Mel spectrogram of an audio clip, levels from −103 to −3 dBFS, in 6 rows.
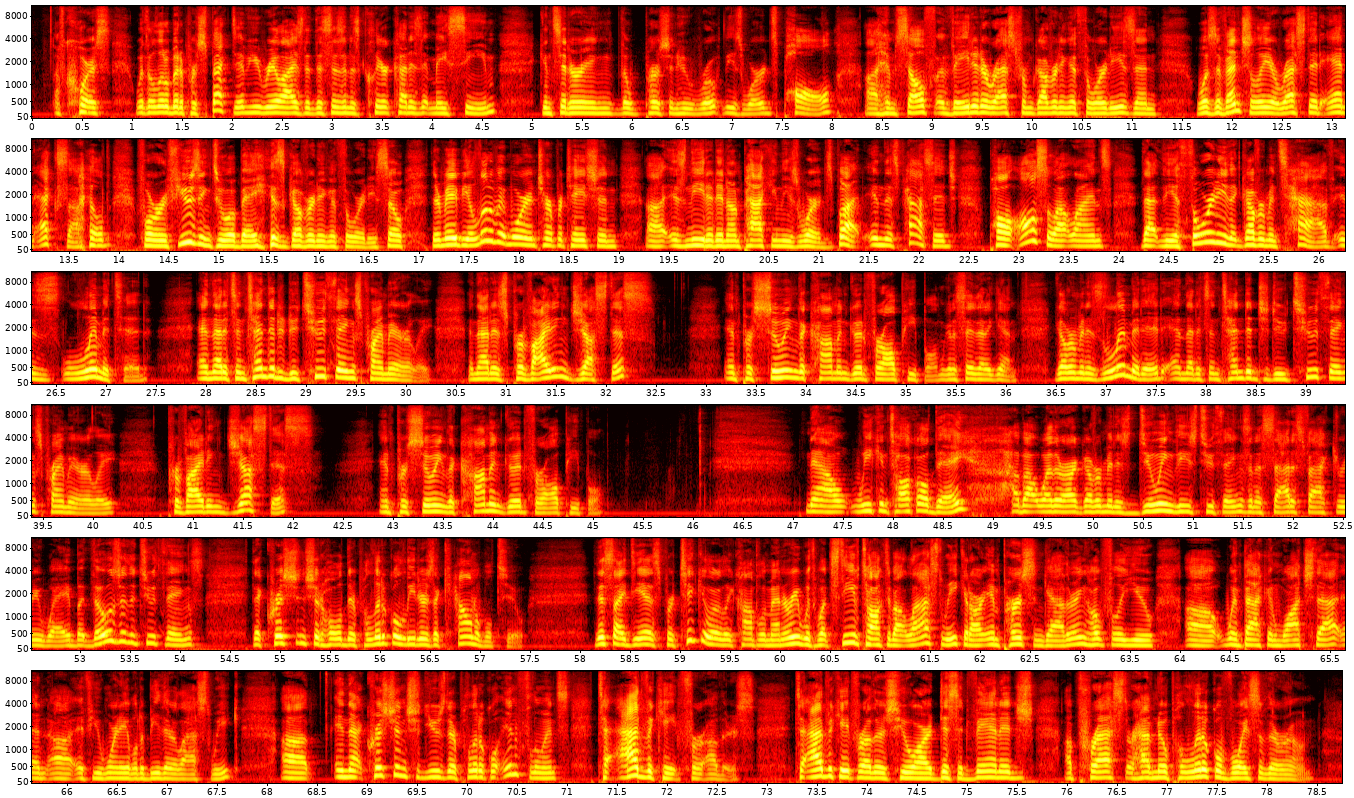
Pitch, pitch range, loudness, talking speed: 165 Hz, 150-180 Hz, -25 LUFS, 170 wpm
